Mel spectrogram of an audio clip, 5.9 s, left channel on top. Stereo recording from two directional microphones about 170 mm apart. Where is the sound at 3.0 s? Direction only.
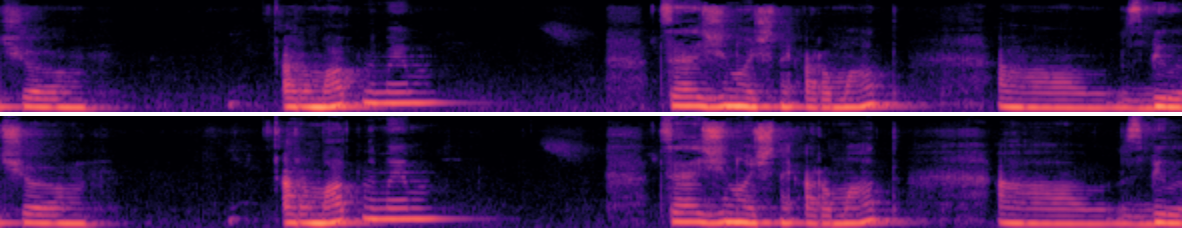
10° right (ahead or behind).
